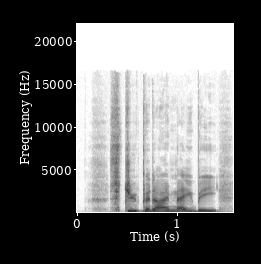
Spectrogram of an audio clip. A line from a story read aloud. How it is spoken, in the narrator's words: she panted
